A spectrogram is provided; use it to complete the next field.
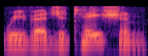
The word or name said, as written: revegetation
